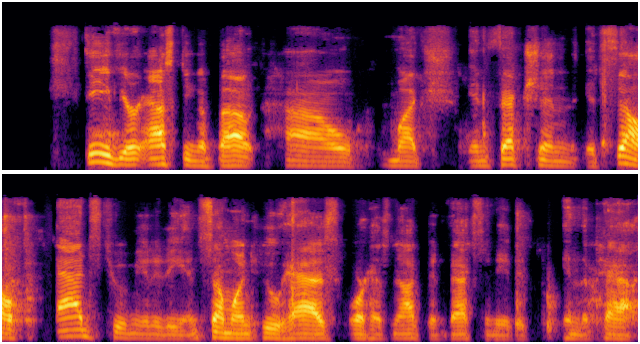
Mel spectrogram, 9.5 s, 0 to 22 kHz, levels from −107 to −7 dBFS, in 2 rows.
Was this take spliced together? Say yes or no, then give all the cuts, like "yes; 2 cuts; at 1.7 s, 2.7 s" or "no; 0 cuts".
no; 0 cuts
